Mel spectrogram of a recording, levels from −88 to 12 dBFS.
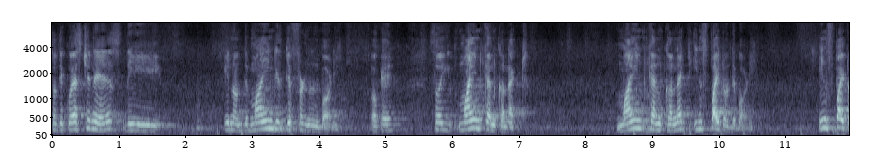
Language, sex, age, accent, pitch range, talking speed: English, male, 60-79, Indian, 165-225 Hz, 150 wpm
